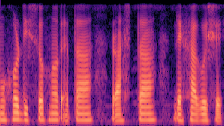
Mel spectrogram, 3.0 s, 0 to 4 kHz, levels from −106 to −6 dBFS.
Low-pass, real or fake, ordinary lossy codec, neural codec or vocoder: 3.6 kHz; real; none; none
